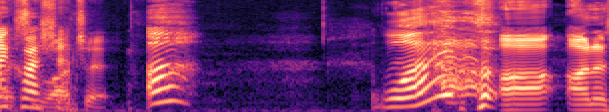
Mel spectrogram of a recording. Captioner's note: scoffing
